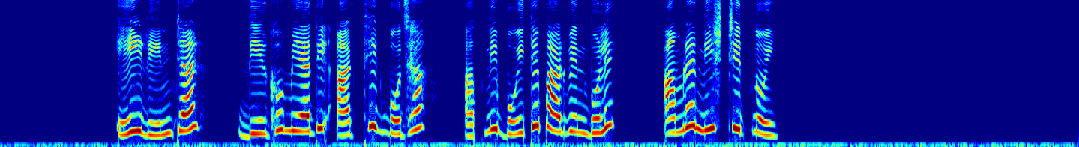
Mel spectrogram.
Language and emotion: Bengali, fearful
